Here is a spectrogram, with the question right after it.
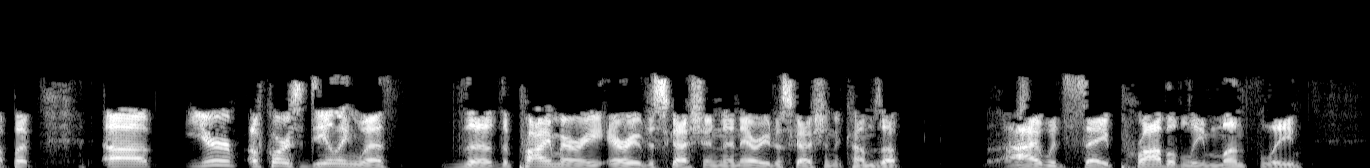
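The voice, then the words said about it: British accent. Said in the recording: “bad British accents. So, not yours, mine.”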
